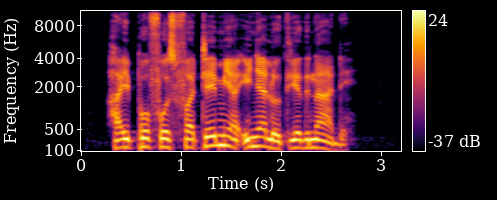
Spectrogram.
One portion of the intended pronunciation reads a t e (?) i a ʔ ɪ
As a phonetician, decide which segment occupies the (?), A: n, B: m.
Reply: B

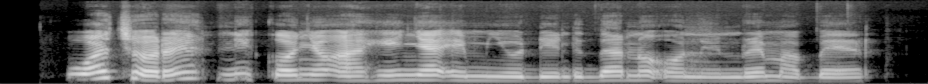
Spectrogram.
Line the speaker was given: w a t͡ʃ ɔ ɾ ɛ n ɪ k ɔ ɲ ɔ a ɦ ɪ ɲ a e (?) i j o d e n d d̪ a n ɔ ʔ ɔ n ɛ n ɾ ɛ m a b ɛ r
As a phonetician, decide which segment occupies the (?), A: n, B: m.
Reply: B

